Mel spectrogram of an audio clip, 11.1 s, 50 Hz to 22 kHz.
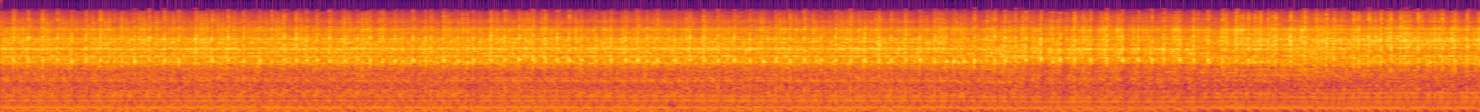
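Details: Husqvarna 576 XTorq chainsaw running after a muffler repair, checked for exhaust leaks: a steady, even buzz with no puffing or ticking from the exhaust, running normally.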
